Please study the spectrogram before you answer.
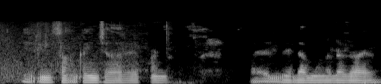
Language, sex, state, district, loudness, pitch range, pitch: Hindi, male, Uttarakhand, Uttarkashi, -25 LUFS, 95-100 Hz, 95 Hz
